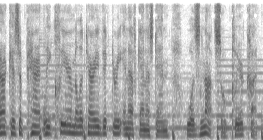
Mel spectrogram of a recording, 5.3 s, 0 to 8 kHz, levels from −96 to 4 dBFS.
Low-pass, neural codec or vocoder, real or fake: 7.2 kHz; none; real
